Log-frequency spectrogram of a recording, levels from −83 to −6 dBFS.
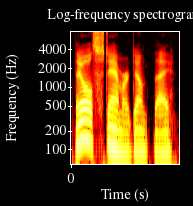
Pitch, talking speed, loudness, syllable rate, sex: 105 Hz, 185 wpm, -17 LUFS, 4.2 syllables/s, male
